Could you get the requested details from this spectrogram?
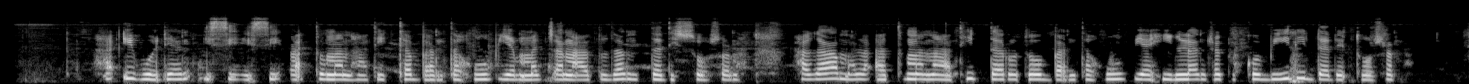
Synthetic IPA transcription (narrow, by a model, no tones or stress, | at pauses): hɐʔɪwɔd̪ɪjɐnɪsːɪɪsːɪɐt̪ːʊmɐnaːt̪ɪkːɐbɐnt̪ːɐhuːpʼɪjɐmɐt͡ʃʼːɐnaːt̪ʊd̪ɐnd̪ɐd̪ɪsːoːsɔnɐhɐɡaːmɐlɐʔɐt̪ːʊmɐnaːt̪ɪd̪ɐɾɔt̪oːbɐnt̪ːɐhuːpʼɪjɐhiːlːɐnt͡ʃːɐt̪ʊkːɔbiːd̪ɪd̪ɐd̪ɛt̪ʰːo̞ːsɔnɐ̥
